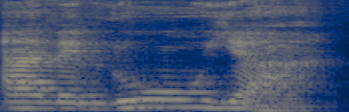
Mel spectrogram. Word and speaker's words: hallelujah: If you listen to the pronunciation at the end of hallelujah, you will hear the Y sound.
